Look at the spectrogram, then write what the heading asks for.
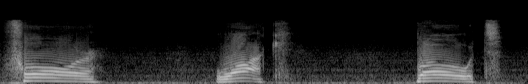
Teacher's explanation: the tongue is back and it's low at the same time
